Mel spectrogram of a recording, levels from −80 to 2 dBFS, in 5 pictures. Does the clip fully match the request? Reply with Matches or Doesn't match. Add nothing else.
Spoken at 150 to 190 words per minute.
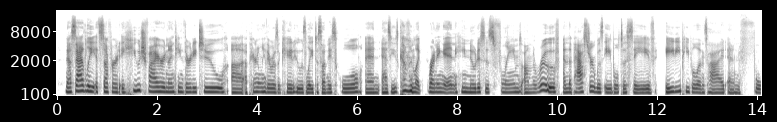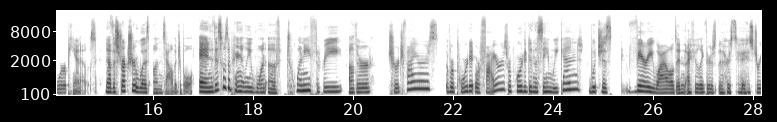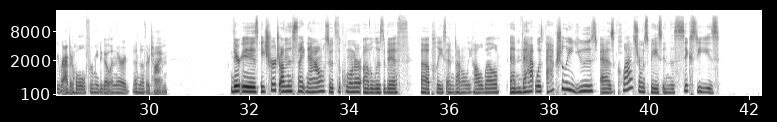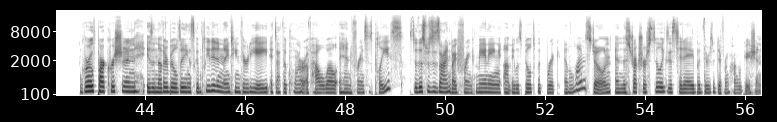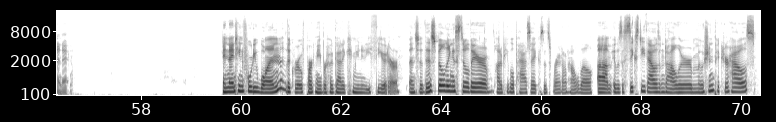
Matches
